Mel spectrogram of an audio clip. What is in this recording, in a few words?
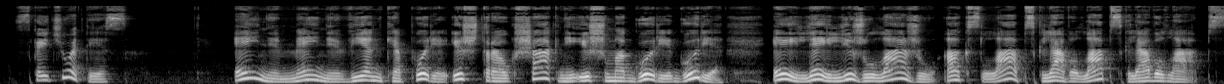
narration; skaiciuotes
